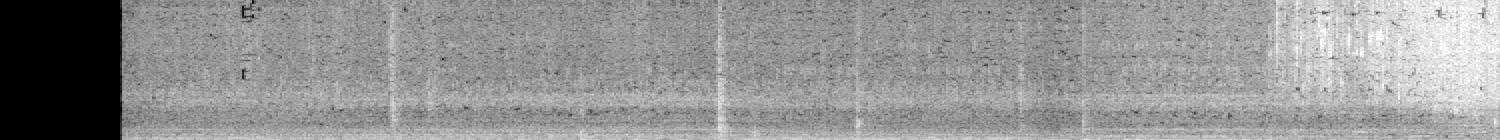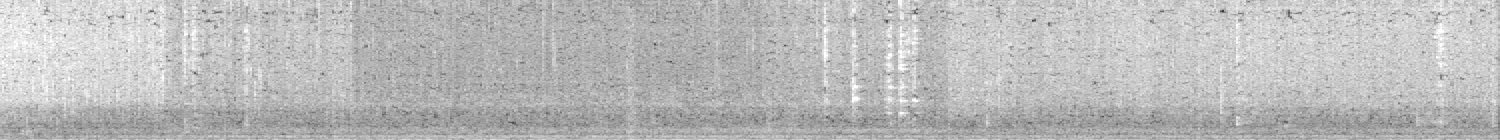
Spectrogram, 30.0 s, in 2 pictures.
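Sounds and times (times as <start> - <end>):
steady low hum: 1.4 - 14.3, 16.0 - 30.0
onions sizzling in oil: 12.7 - 30.0.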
